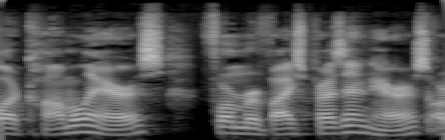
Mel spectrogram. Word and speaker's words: Kamala Harris: Then call her Kamala Harris. Just pronounce her name correctly.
